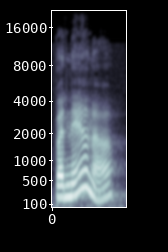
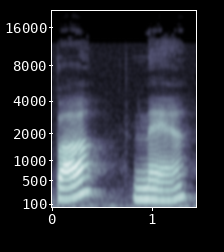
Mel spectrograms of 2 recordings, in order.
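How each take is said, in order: First: Said in the usual way. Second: Ba-na-na in three separated beats; ba-na-na pulled apart slowly; distinct syllables. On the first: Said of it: "is made up of". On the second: Shown as a demonstration. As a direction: pause after each syllable of ba-na-na. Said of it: "into distinct syllables".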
